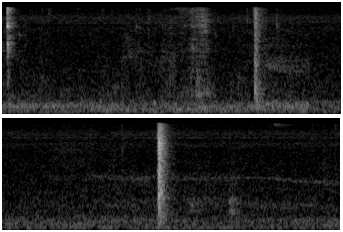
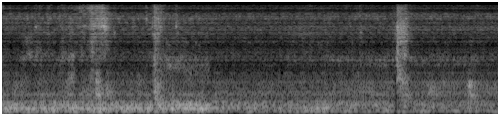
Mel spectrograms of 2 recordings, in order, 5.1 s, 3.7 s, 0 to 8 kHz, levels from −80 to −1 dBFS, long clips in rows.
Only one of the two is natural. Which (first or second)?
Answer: first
